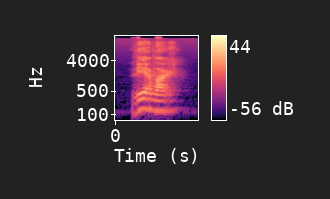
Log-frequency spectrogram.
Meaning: tangle, confused mess, chaos
- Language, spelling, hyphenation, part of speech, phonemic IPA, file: Dutch, wirwar, wir‧war, noun, /ˈʋir.ʋɑr/, Nl-wirwar.ogg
